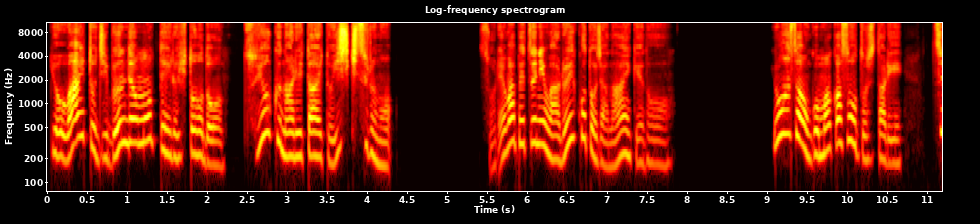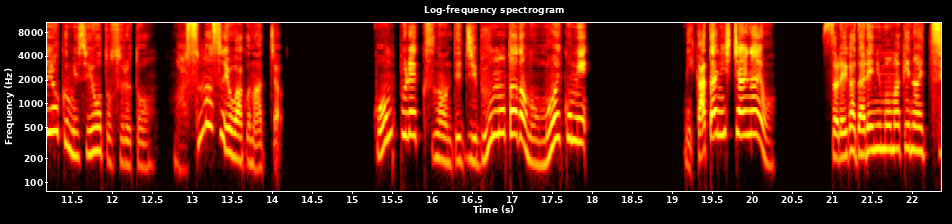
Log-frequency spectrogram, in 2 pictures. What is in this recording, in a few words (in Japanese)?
セリフ 女性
